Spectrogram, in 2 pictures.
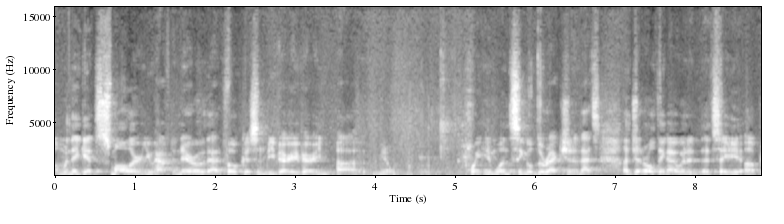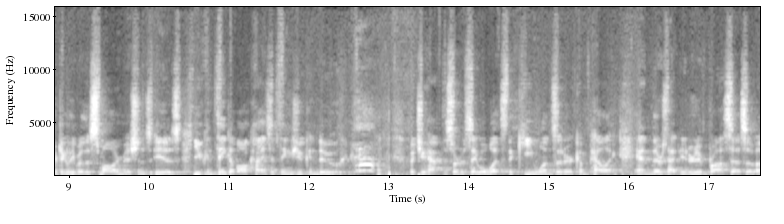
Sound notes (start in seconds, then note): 12.4 laughs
